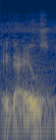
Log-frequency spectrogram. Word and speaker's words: Egaeus: antigua por ejemplo egaeus Que si bien yo lo pronuncié como con j porque así me me lo imprimió mi cerebro y ya está mal dicho no hay una J hay una hay una G egeus es como el padre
